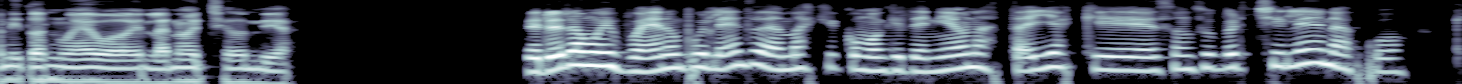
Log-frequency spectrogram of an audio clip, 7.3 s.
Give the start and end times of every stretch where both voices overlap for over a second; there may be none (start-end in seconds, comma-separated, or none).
none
